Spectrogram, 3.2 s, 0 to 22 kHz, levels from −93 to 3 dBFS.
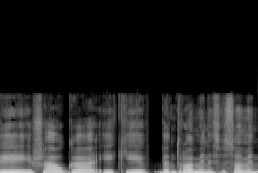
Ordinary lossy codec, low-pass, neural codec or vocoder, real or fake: AAC, 64 kbps; 9.9 kHz; none; real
